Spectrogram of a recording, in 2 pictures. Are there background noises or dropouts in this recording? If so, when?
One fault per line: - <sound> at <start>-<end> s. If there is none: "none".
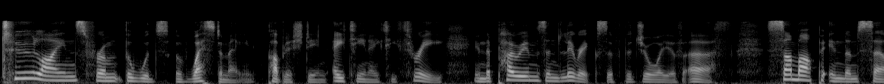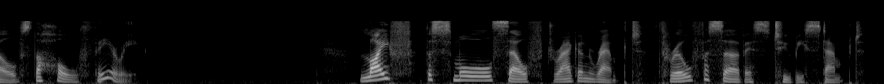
none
